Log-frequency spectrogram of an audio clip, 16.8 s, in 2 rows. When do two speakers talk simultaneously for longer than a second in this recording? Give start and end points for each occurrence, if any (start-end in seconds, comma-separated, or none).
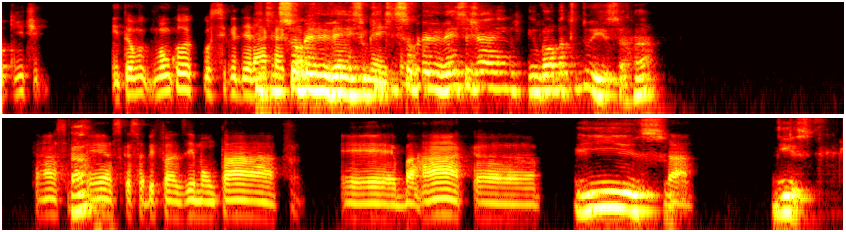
2.5-4.1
